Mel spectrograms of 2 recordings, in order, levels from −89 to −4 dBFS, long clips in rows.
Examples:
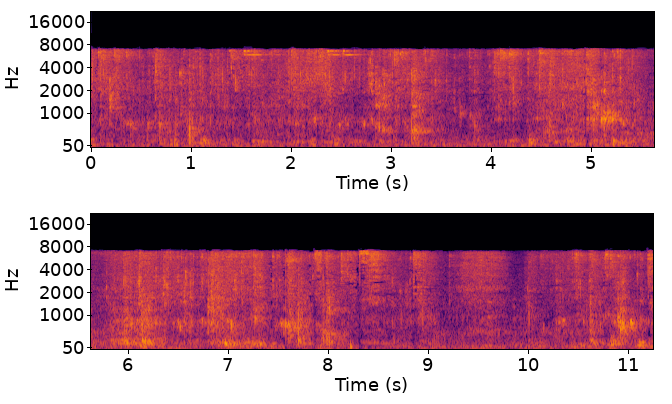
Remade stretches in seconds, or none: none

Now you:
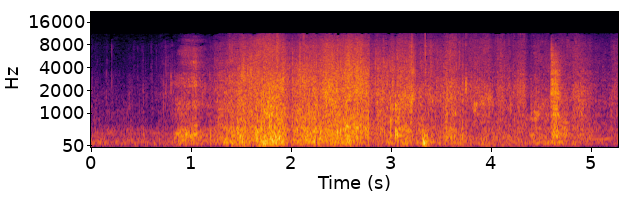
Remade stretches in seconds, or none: 4.3-5.3 (vocoder, Vocos)

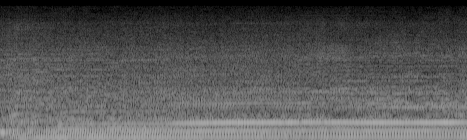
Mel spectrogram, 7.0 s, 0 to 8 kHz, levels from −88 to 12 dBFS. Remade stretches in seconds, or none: 0.0-1.8 (codec, SNAC); 4.5-7.0

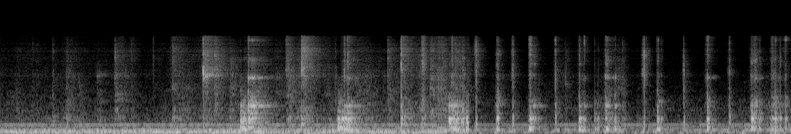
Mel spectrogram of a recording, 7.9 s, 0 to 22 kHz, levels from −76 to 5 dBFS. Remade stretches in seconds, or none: 0.0-7.9 (autoencoder, DAC-VAE)

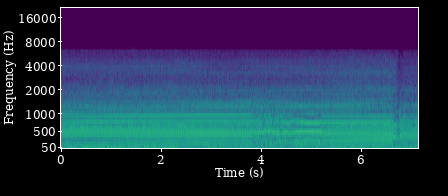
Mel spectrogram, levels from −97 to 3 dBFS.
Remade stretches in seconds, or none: 3.8-5.2 (autoencoder, DAC-VAE)

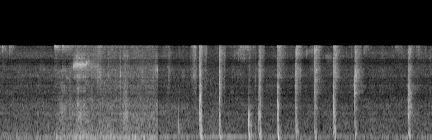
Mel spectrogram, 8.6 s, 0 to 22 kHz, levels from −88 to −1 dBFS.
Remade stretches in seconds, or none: 0.0-4.0 (codec, SNAC); 4.5-8.6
